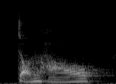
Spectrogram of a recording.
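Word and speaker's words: 真好: 참 진짜를 쩐 이렇게 발음해요? 쩐하오.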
